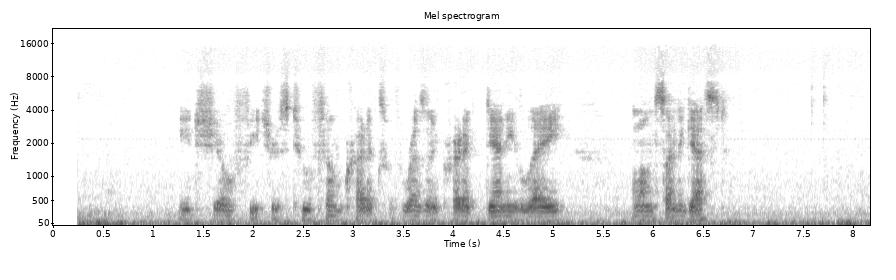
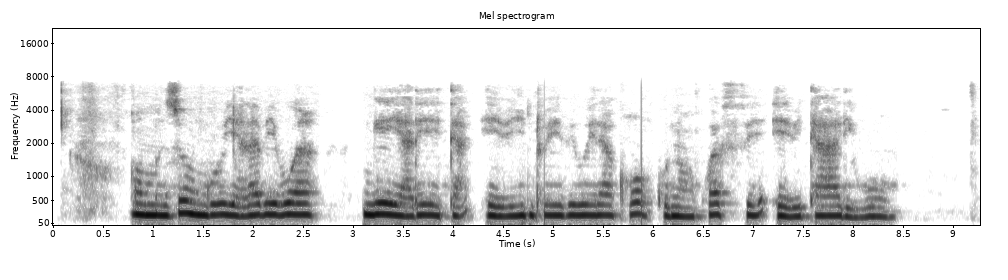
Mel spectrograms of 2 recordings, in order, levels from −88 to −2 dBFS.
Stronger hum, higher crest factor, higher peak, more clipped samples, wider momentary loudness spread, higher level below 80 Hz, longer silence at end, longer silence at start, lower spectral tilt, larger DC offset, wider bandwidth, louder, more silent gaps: neither; first, 20 dB vs 12 dB; second, -20 dBFS vs -6 dBFS; neither; first, 18 LU vs 11 LU; first, -48 dBFS vs -56 dBFS; second, 0 s vs 0.85 s; second, 0.25 s vs 0.8 s; second, -4.5 dB/octave vs -8.5 dB/octave; neither; first, 16.5 kHz vs 6.8 kHz; second, -41 LUFS vs -17 LUFS; neither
